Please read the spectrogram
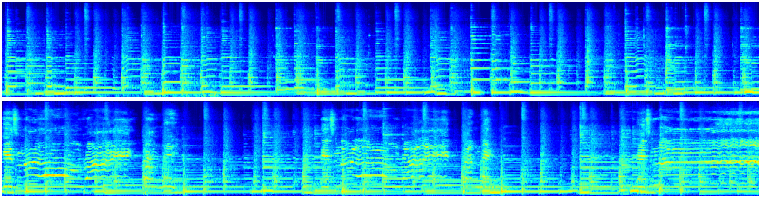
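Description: A band playing a slow blues-soul groove on acoustic guitar, electric bass and drum kit, with a steady beat. Singing with a wavering vibrato comes in about halfway through and swells near the end.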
